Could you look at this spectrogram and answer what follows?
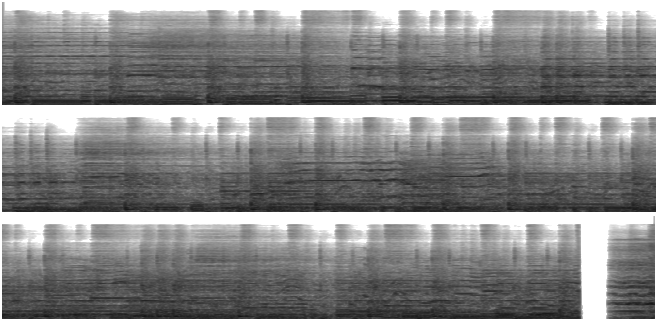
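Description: A band playing through a large outdoor PA system, heard from the front of the stage: guitar and drum kit, loud and continuous. It cuts out abruptly for about half a second near the end.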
